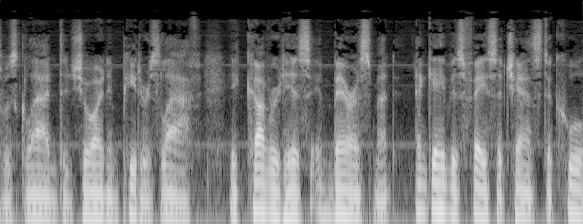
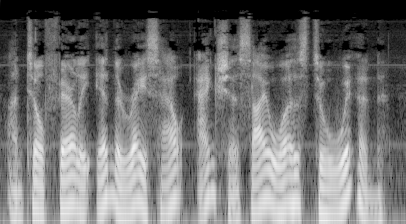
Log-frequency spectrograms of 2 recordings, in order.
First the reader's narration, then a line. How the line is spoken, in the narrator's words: he added laughingly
